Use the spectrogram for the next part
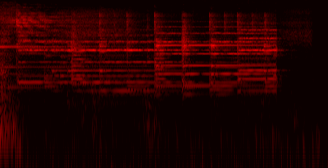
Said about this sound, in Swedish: Och nu ringer det också.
